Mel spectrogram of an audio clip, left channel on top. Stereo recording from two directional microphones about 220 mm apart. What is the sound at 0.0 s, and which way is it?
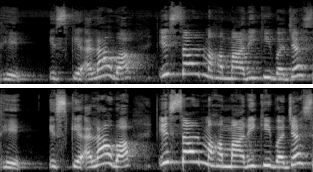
A woman's voice, 50° right (ahead or behind).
